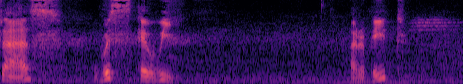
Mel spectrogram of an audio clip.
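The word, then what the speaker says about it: vis-à-vis: to see in a couple of examples it's pronounced as with a we i repeat with a v and it means in relation to with regards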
